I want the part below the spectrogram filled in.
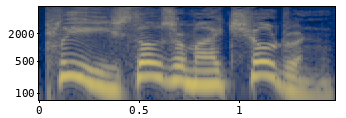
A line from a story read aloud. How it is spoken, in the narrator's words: cried Ruth's mother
